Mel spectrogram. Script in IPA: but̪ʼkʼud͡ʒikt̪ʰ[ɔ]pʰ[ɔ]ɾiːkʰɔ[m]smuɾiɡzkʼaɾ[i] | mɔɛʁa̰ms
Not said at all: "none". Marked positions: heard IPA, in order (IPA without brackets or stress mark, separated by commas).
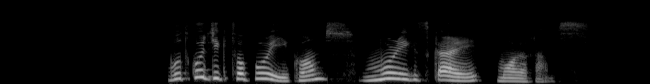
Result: ɔ, u, m, i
